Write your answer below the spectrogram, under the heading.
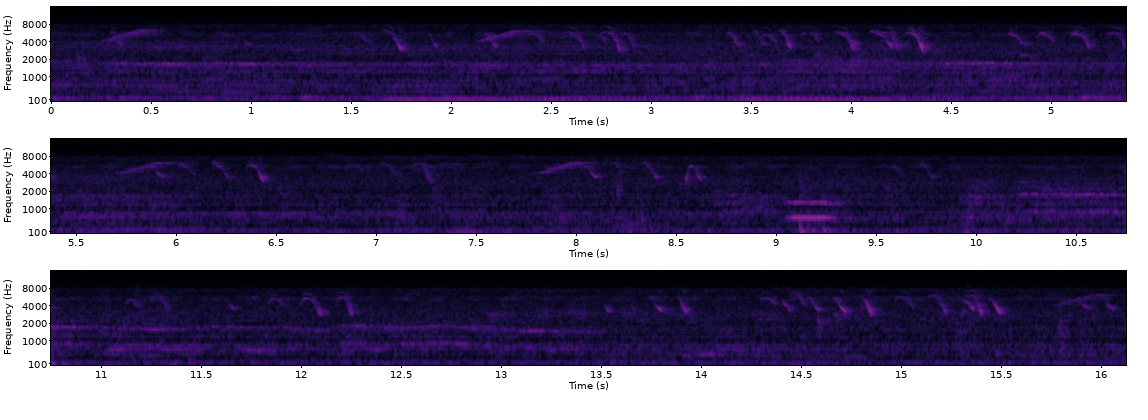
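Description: Faint fowl and bird sounds: short, high chirps repeating all through, and a drawn-out rooster crow about ten seconds in. A single soft knock just after nine seconds is the loudest moment.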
